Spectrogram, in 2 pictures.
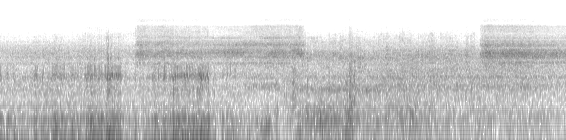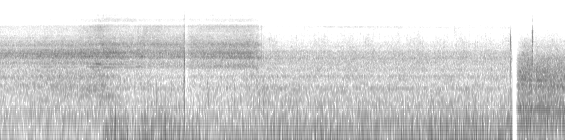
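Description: Tyre and wind noise of a road bike rolling on asphalt, heard from a camera mounted on the bike. There are two stretches of rear freehub ticking as the rider coasts: one from about three to six seconds in, and a longer one from about ten to sixteen seconds.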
